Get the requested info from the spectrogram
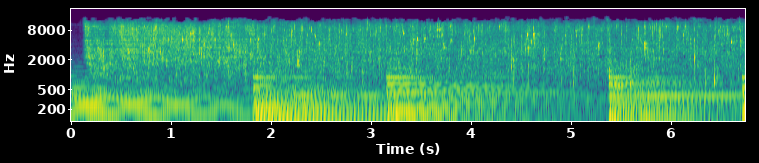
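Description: Chapli kabab, a spiced minced-meat patty topped with egg, frying in hot oil with a dense, steady sizzle and crackle. Soft background music plays underneath.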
